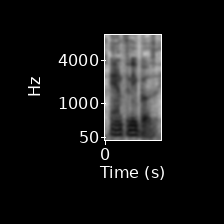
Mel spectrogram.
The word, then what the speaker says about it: Anthony Boza: So I said it correctly? – Anthony Boza, yes. – Boza, right. I said it correctly because yeah. I know there's been some debate on how your name is said, but that is the correct pronunciation. – Mm-hmm. From the Italian.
